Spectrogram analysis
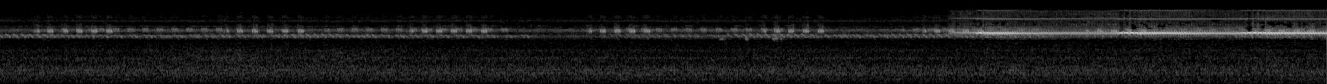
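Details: Nature sound of insects: quiet bursts of fast pulsed chirping repeat in groups for about nine seconds, then a louder continuous high-pitched trill rises and holds, dipping briefly before resuming.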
